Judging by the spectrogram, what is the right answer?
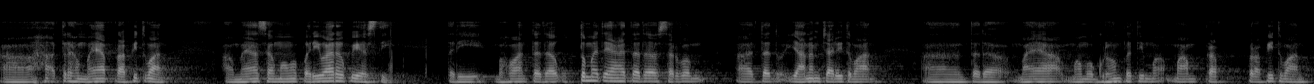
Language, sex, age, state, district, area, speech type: Sanskrit, male, 60+, Maharashtra, Nagpur, urban, spontaneous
